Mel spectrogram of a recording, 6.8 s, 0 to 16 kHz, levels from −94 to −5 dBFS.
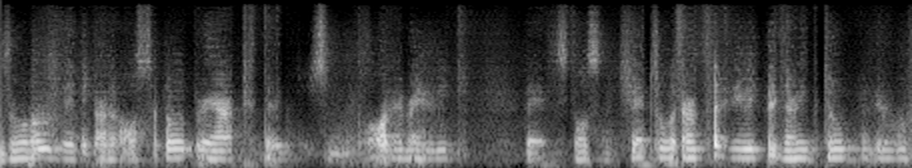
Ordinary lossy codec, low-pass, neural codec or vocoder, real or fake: none; 14.4 kHz; codec, 44.1 kHz, 0.9 kbps, DAC; fake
